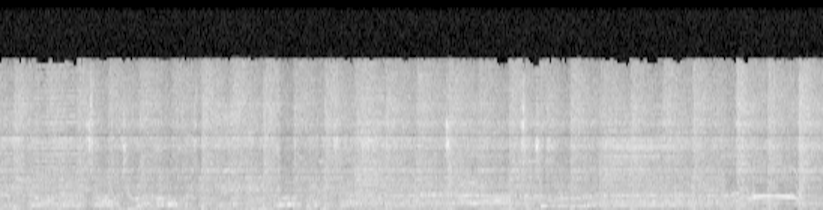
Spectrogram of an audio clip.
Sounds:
Music

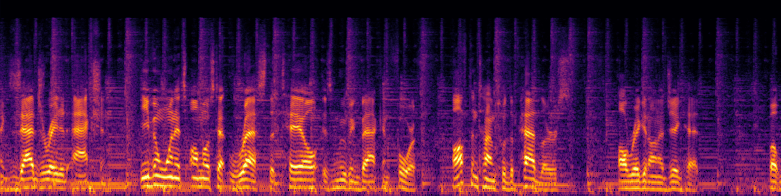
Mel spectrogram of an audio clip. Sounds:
Music, Speech

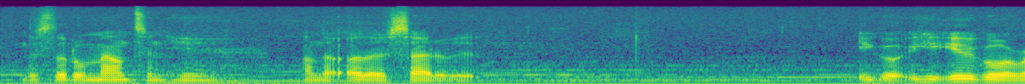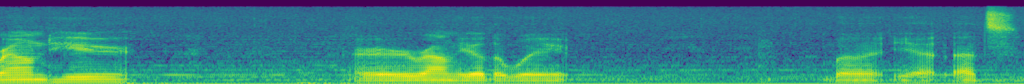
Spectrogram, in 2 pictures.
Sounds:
Speech, Music

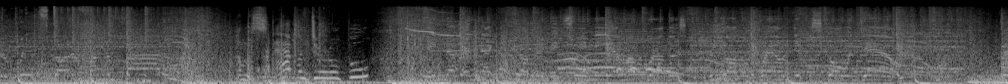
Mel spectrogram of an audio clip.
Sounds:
Background music, Music, Speech, Soundtrack music

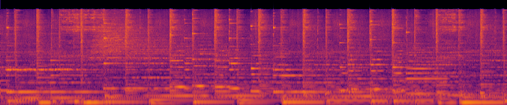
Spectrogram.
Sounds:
Music

